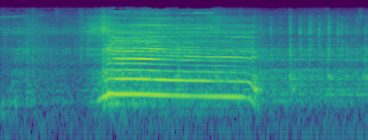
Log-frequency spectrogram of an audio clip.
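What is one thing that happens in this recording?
A young man screams loudly into a nearby microphone.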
